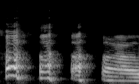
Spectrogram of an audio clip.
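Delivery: high mock laugh. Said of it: "Howard's mommy laughed".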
